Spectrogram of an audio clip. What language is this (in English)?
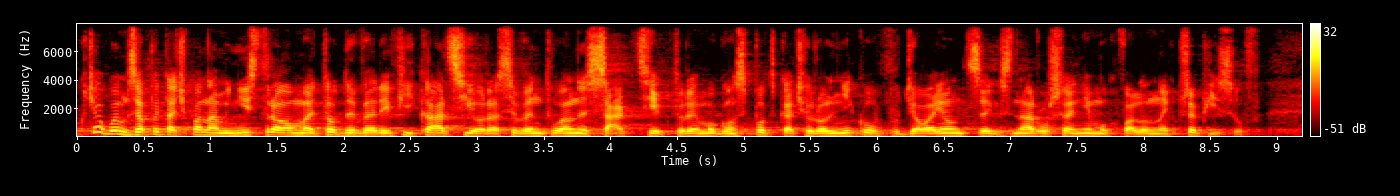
Polish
